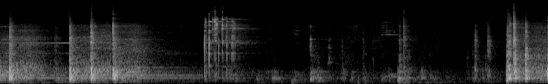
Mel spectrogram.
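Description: Metal tapping on lawn mower pulleys during winter maintenance: a few sharp clinks and knocks come at irregular intervals, close and fairly loud, with faint handling noise between the strikes.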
